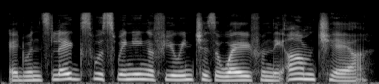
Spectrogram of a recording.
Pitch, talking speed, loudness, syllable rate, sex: 210 Hz, 190 wpm, -16 LUFS, 4.8 syllables/s, female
